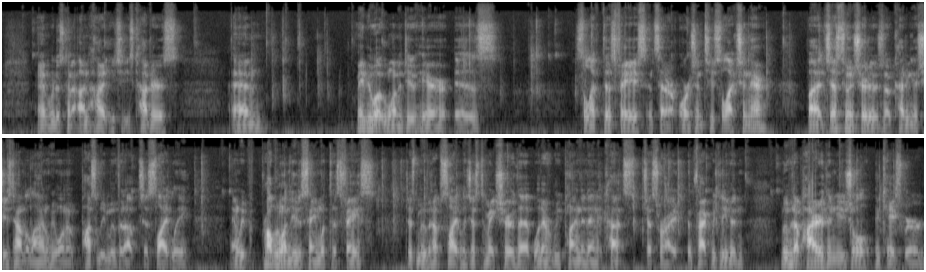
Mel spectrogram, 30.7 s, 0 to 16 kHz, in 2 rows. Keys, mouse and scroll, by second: 0.4 click, 1.0 click, 1.6 middle click, 2.1 click, 2.8 middle click, 3.6 scroll up 2, 3.9 middle click, 5.0 scroll up 1, 5.9 middle click, 6.9 click, 7.7 click, 8.1 click, 8.8 3, 9.1 click, 9.7 shift+s, 11.2 click, 12.6 middle click, 13.4 scroll up 2, 13.6 g, 13.9 z, 15.4 click, 17.4 click, 18.6 2, 19.1 click, 19.7 middle click, 20.1 3, 20.3 click, 20.7 middle click, 21.5 scroll up 1, 21.6 g, 21.9 z, 22.7 click, 23.2-23.5 scroll down 3, 23.5 middle click, 25.0 middle click, 26.0-26.4 scroll up 2, 26.4 g, 27.0 click, 27.6 middle click, 28.2 click, 28.6 middle click, 30.0 g, 30.3 z.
